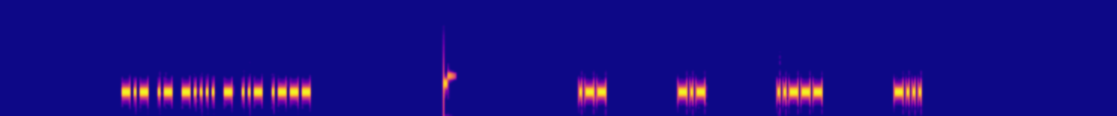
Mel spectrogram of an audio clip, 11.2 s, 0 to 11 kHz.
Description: Morse code, heard as a keyed tone, about 40 wpm, spaced as for 20 wpm, 700 Hz. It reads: KA6TUJ WK2B
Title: USA Call Signs - 8x Character Spacing - 40wpm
